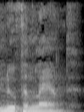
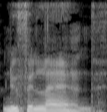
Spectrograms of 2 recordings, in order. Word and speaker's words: Newfoundland: Say the word understand. – Understand. – Now say Newfoundland. – Newfoundland. Newfoundland. Okay, I hope I don't botch this. I apologize in advance if I do. – If Newfoundland, understand, same thing.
